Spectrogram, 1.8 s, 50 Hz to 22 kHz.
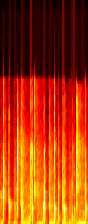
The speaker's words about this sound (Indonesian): Aplaus buat adik-adik yang sudah mendapatkan uh, nominasi. nominasi dari adik-adik 48. Oke. Okay. Tepuk tangan, tepuk tangan.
